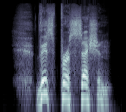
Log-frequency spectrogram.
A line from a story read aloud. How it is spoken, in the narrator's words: barked Sicarius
